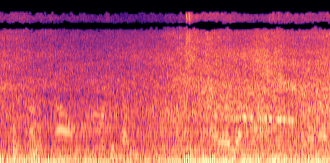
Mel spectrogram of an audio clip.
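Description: Steady low rumble of motor vehicles running on the street, with faint voices in the background.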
